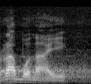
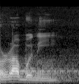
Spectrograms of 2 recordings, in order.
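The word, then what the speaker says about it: Rabboni: Yung mga Amerikano sasabi nila, "Rabonai." Americanized pronunciation a Hebrew word walang long eye. So rubbony Matthew 289 another kwento.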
